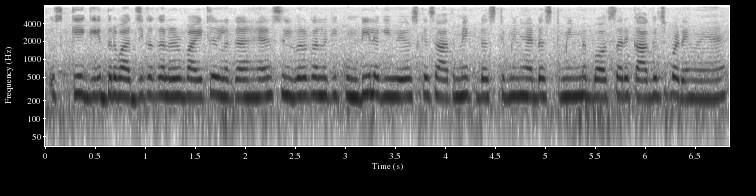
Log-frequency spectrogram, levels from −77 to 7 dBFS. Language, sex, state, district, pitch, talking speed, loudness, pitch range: Hindi, female, Punjab, Kapurthala, 240 Hz, 245 wpm, -12 LUFS, 235-245 Hz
